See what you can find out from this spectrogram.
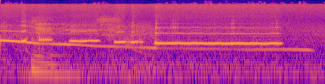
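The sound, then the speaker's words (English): A person whistles a few sustained, slightly falling notes at moderate loudness, with a brief voice sound near the start and faint background noise throughout. “Well, you can whistle as you think it's necessary within the story.”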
